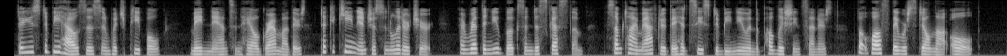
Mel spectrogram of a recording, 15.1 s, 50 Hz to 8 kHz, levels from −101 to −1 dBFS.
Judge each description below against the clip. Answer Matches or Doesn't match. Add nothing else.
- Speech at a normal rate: Matches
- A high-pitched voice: Doesn't match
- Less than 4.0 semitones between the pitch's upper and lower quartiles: Doesn't match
